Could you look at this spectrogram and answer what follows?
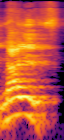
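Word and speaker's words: knife: N double E নি এন আই এফ ই নাইফ এই যে আমরা নাও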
